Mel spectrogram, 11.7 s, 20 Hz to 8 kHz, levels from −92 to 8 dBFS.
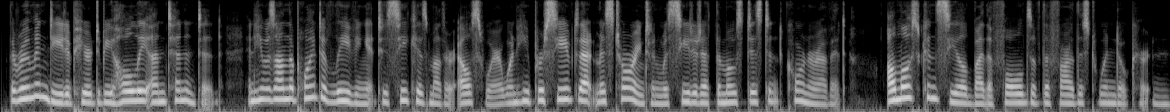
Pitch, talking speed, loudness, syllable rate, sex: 210 Hz, 240 wpm, -19 LUFS, 6.6 syllables/s, female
